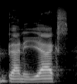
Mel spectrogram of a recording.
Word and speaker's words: BNYX: complex just announced that Philly producer Benny X who I definitely pronounced as Binks for about six months one producer of the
